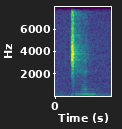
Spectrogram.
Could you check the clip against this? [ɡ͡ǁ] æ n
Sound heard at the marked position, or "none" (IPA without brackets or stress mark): ɡ͡ǁ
